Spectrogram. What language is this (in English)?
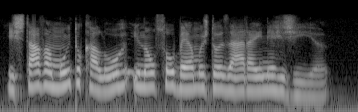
Portuguese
